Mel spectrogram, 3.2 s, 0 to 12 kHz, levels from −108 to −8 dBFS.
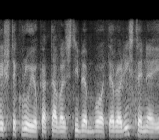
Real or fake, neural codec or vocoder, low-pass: fake; codec, 16 kHz, 2 kbps, X-Codec, WavLM features, trained on Multilingual LibriSpeech; 7.2 kHz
